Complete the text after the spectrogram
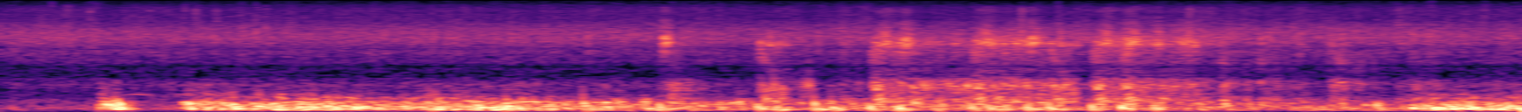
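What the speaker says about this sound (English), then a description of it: "That was a dramatic lightning strike." Thunder from a lightning strike rumbles through steady rain, a low rolling boom over the hiss of falling water, with scattered sharper cracks and crackles.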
